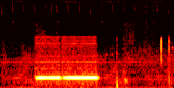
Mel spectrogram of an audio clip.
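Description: A telephone number is dialled on a phone line. A steady electronic tone sounds for about a second with one brief break, then a few short, faint blips and clicks follow.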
